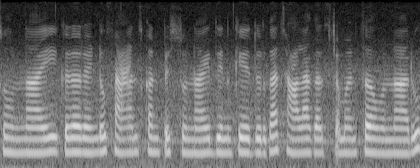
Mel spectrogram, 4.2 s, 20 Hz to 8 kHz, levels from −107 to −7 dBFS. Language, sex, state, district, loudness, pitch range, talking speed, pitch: Telugu, female, Andhra Pradesh, Visakhapatnam, -28 LUFS, 205-215 Hz, 140 wpm, 210 Hz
